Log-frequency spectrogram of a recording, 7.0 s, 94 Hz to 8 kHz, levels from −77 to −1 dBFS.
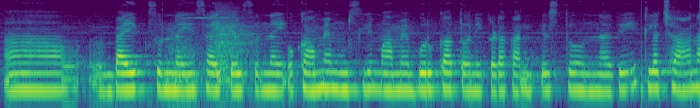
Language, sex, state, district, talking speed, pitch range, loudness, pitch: Telugu, female, Telangana, Karimnagar, 135 wpm, 195-200 Hz, -18 LUFS, 200 Hz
